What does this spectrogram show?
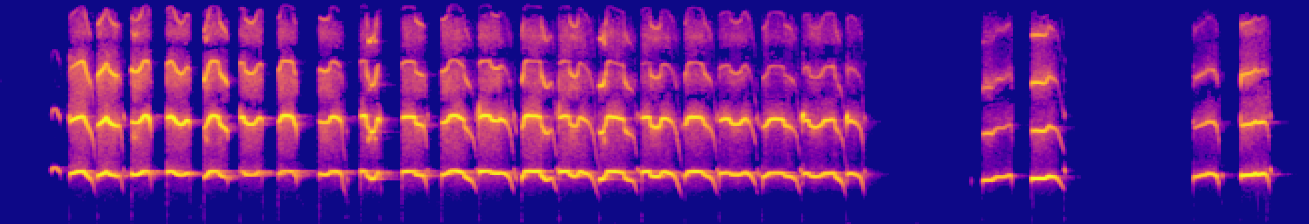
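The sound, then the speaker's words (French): A person whistles an imitation of a tit's song: a fast run of about twenty bright, high, evenly repeated notes, then a pause and two short pairs of similar whistled notes. No talking. “Et là, c'était la mésange.”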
